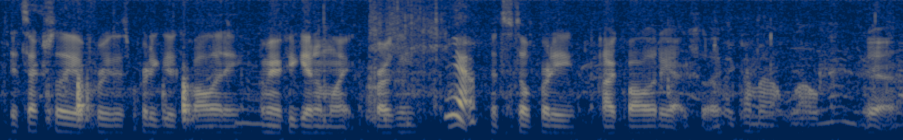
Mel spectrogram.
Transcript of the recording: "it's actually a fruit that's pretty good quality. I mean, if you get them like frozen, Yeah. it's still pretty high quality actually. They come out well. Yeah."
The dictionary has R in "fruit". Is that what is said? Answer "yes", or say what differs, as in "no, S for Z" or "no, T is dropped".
yes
